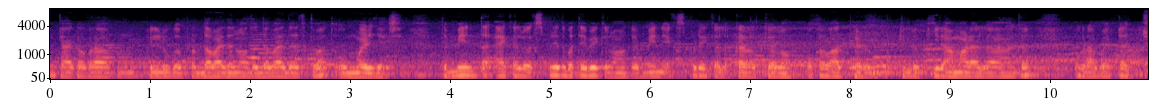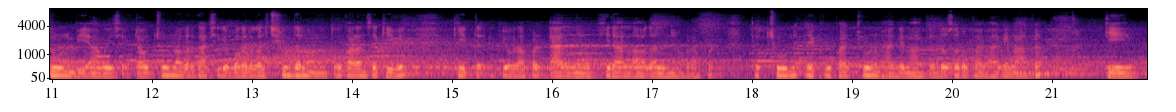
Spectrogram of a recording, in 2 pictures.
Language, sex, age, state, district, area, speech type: Maithili, male, 60+, Bihar, Purnia, rural, spontaneous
